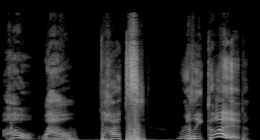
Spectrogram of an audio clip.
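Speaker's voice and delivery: princess, impressed by the goblin. Acted. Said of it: "our princess goes".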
